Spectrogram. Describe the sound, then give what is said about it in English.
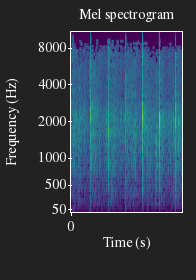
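A church audience claps in unison: seven sharp, evenly spaced beats at a brisk steady rhythm stand out over a softer bed of scattered applause. “Let's give ourselves a great clap off.”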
